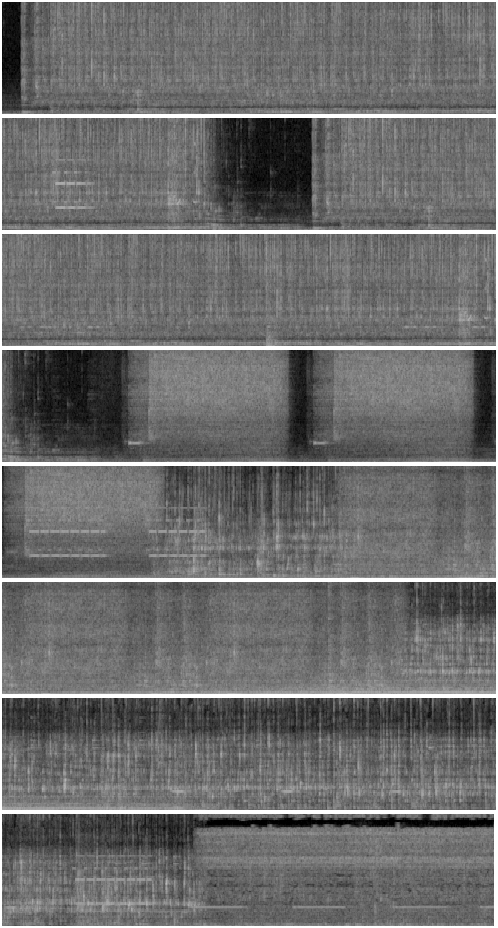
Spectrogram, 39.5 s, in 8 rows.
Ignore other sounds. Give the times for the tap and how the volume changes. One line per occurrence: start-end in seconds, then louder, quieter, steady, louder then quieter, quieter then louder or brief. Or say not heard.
0.0-39.4 steady.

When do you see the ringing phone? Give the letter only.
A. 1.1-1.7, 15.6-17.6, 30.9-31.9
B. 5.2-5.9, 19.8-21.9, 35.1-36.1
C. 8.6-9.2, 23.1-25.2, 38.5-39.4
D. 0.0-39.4
B.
